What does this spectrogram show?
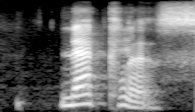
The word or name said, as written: necklace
